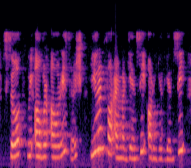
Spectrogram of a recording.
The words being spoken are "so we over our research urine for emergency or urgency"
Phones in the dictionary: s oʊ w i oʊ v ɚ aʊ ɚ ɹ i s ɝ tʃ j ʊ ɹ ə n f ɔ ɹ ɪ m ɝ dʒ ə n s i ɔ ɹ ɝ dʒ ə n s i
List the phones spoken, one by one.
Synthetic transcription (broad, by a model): s oʊ w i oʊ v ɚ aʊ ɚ ɹ i s ɝ tʃ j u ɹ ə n f ɔ ɹ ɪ m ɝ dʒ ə n s i ɔ ɹ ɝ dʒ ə n s i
